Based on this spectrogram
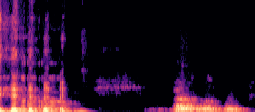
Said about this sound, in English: My dogs are gonna bark in a second. I can feel it.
